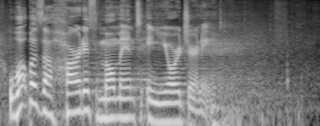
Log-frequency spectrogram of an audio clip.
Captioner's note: none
